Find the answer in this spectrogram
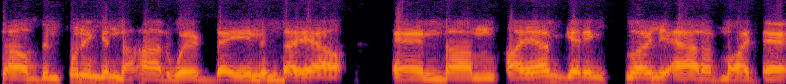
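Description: A man at medium pitch speaks at a moderate pace, with ordinary pitch variation and very even loudness. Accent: Australian. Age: 20s. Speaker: caller, mechanical engineer. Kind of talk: call-in question. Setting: phone call.

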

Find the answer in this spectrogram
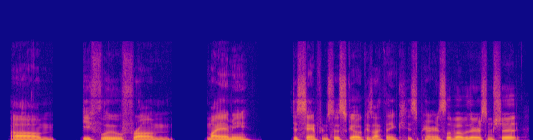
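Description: A man with a normal speaking voice and an American accent talks at a moderate pace in a fairly low pitch with fairly even intonation, in a dry, close sound with no echo on a very clean recording with a silent background. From Texas, Carrollton. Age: 20s. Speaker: clothing entrepreneur and YouTuber. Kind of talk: casual chat. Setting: studio.

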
